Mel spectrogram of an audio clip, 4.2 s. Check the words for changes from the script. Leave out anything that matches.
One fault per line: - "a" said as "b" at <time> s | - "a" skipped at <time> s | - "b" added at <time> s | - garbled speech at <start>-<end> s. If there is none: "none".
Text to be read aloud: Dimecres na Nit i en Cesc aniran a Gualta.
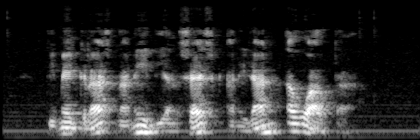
none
